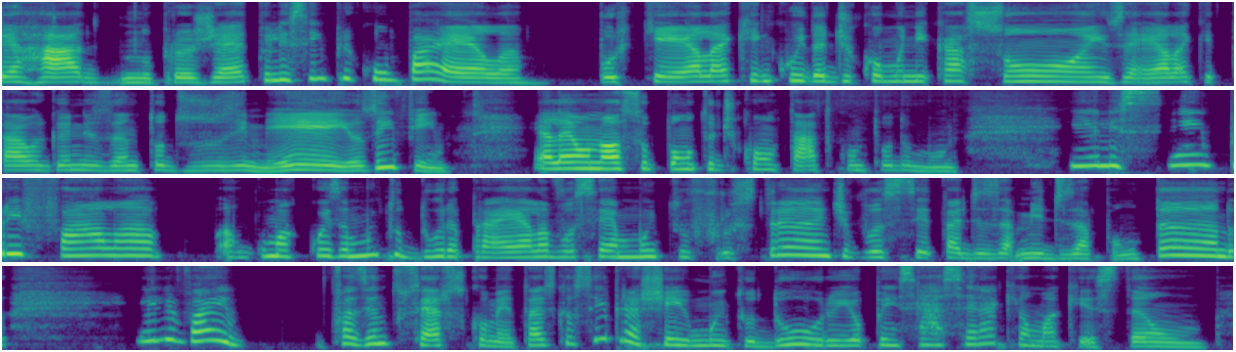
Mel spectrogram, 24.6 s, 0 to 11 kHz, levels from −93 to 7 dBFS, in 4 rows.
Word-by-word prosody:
errado 185 -2 +5
no 165 0 -3
projeto. 180 +4 0
Ele 255 +2 +2
sempre 315 +4 -1
culpa 290 +1 +1
ela, 170 -3 +3 0.3
porque 185 - 0
ela 200 +2 +4
é 215 - 0
quem 225 -1 -5
cuida 220 -1 0
de 210 +1 -5
comunicações, 205 -3 -1
é 170 - -2
ela 180 +2 +1
que 190 - -11
está 180 -1 0
organizando 175 -1 -4
todos 170 -4 -7
os 165 +1 -7
e-mails, 170 +2 +3
enfim, 260 - +1 0.4
ela 230 +1 +6
é 245 - +9
o 245 - +7
nosso 230 0 +8
ponto 220 0 -2
de 185 - -9
contato 205 -4 -4
com 185 - -10
todo 180 0 -10
mundo. 140 -2 -8 0.6
E 335 0 +2
ele 345 0 +5
sempre 370 -7 +2
fala 275 -1 +1 0.3
alguma 245 +4 -1
coisa 255 0 -2
muito 295 +4 +1
dura 235 +2 -3
pra 210 -1 -4
ela: 215 +3 +1
"Você 225 +2 -3
é 230 - 0
muito 225 0 -2
frustrante, 275 +6 -1
você 215 - -4
tá 200 - -4
desa 175 0 -5
me 180 +2 -3
desapontando", 175 - 0 0.7
e 370 - -4
ele 430 +2 +1
vai 370 -2 +4 0.5
fazendo 265 0 0
certos 215 -2 0
comentários 210 +3 -4
que - - -10
eu - - -10
sempre 440 -3 -5
achei 235 -6 0
muito 200 -2 -4
duro. 220 +5 -2
E 200 - -5
eu 205 - -1
pensei: 220 +1 -4
"Ah, 220 - -5
será 250 +4 -4
que 220 - -9
é - - -2
uma 180 -2 -6
questão 160 -6 -4
210 Hz, 180 wpm, -22 LUFS, 180-255 Hz, 0.7 s, é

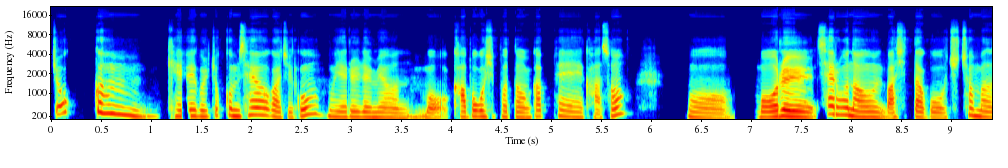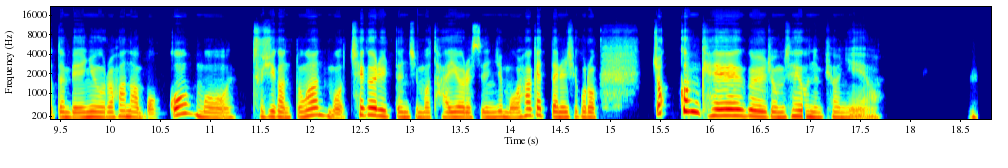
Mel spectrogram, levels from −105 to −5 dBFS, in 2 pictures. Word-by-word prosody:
쪼끔 275 - 0
계획을 205 -1 -2
쪼끔 225 0 0
세워 245 +2 +2
가지고 205 +9 -1
뭐 195 -3 -3
예를 185 0 -1
들면 170 0 -2
뭐 165 -2 -2
가보고 200 +2 +1
싶었던 185 -4 -4
카페에 200 -2 -3
가서 250 - -2 0.6
뭐 160 -4 -3 0.2
뭐를 185 -1 +6
새로 265 -3 +2
나온 180 -4 +3
맛있다고 165 0 -1
추천 230 +6 -3
받았던 175 -2 -1
메뉴를 170 +1 0
1 190 -2 -2
먹고 165 - -1
뭐 165 -5 -3 0.2
2 185 - -6
시간 180 -3 -1
동안 220 +9 0
뭐 - - -3
책을 245 -2 +3
읽든지 175 -4 -3
뭐 165 0 -4
다이어리를 170 -1 -2
쓰든지 170 +2 -4
뭘 165 -1 -3
하겠다는 225 -7 0
식으로 175 -1 -3 0.5
쪼끔 370 -3 +4
계획을 220 - +4
좀 170 -1 -1
세우는 185 -3 -1
편이에요. 170 -2 -7 0.9
음. 175 - -7
185 Hz, 295 characters per minute, -24 LUFS, 170-215 Hz, 0.9 s, 뭐를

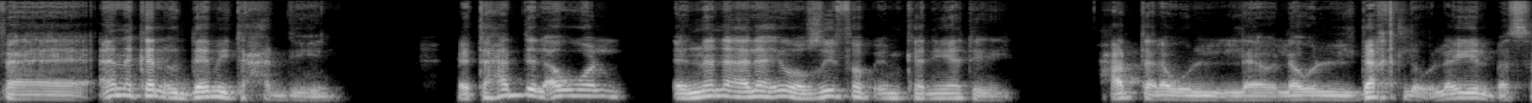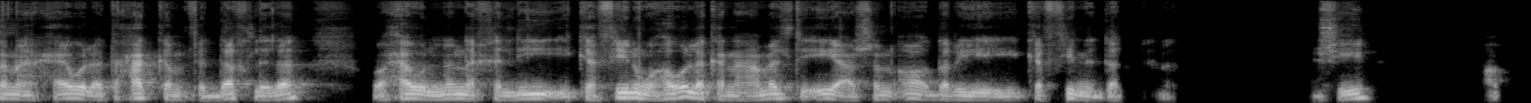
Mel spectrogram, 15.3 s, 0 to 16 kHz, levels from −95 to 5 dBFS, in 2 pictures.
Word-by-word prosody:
فأنا 105 - 0
كان 180 -2 +5
قُدّامي 145 +3 +5
تحديين، 90 -10 -6 0.6
التحدي 190 +1 +2
الأول 170 -1 +1 0.3
إن 130 +6 +5
أنا 175 -3 +3
ألاقي 155 +1 +4
وظيفة 155 +3 +2
بإمكانياتي 125 -4 -2
دي، 85 0 -10 0.4
حتّى - - +1
لو 100 -2 +3
ال 90 -1 0
لو 90 0 +2
ال 85 - -4
لو 95 +1 +3
الدَخل 95 +10 +2
قليّل 130 +2 +1
بس 90 - -4
أنا 110 -3 -1
هحاول 115 0 0
أتحكّم 90 - -2
في - - -15
الدَخل 110 -6 -1
ده - - 0 0.3
وأحاول 115 -2 +2
إن 95 - 0
أنا 110 0 +1
أخلّيه 100 +2 -1
يكفّيني 130 +11 +1
وهاقول - - +3
لك - - 0
أنا 90 -2 -4
عملت 110 +5 -3
إيه - - 0
عشان - - -6
أقدر 95 - -4
ي 90 -3 -3
يكفّيني 85 - -5
الدَخل. - - -6 1.0
ماشي؟ 120 +5 -5 0.6
آه. - - -13
115 Hz, 170 wpm, -23 LUFS, 95-145 Hz, 1.0 s, كان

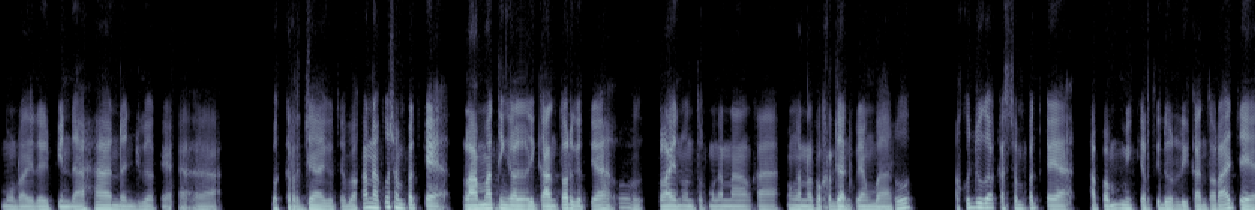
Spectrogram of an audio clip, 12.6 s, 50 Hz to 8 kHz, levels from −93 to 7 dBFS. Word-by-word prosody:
mulai 105 -1 -3
dari 105 +1 0
pindahan 110 +4 +1
dan 110 - -1
juga 115 +1 -3
kayak, 105 +2 -9
ah, - - -7
eee, 105 -1 -5
ak - - -20 0.5
bekerja, 110 +2 0
gitu. 110 0 -5
Bahkan 115 +10 0
aku 185 +4 0
sempet 145 -4 +3
kayak 115 -3 +1 0.2
lama 125 +3 +7
tinggal 125 -3 +5
di 120 - +3
kantor, 120 +3 +3
gitu 115 - -3
ya. 120 +1 +2
Eee, 165 -9 -7 0.2
selain 115 0 +2
untuk 110 -1 -4
mengenalka 110 +1 -4
mengenal 115 -2 0
pekerjaanku 115 -1 +1
yang 110 -1 +1
baru, 120 - +1 0.4
aku 155 - -5
juga 165 -1 +4
ke 160 - -19
sempet 145 +1 -3
kayak, 120 -1 0 0.2
apa, 115 +1 -3
mikir 125 -2 -1
tidur 125 -1 0
di 125 - 0
kantor 120 +4 +1
aja, 155 - -11
115 Hz, 190 wpm, -23 LUFS, 110-125 Hz, 0.5 s, lama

